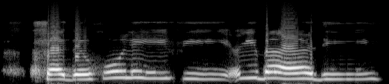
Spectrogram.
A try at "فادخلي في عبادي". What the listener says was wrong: عین کو کلیئر کریں.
